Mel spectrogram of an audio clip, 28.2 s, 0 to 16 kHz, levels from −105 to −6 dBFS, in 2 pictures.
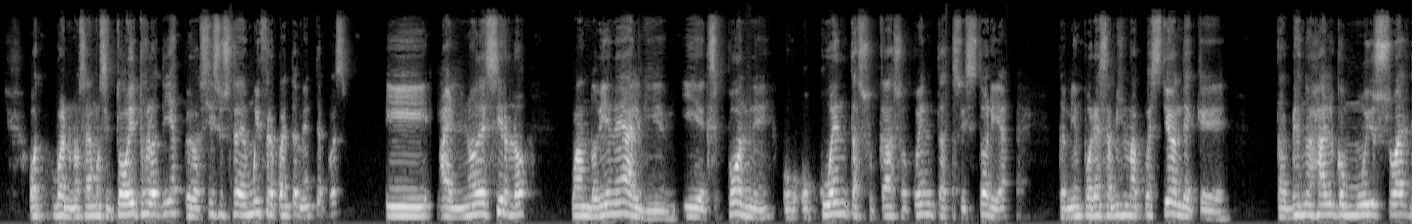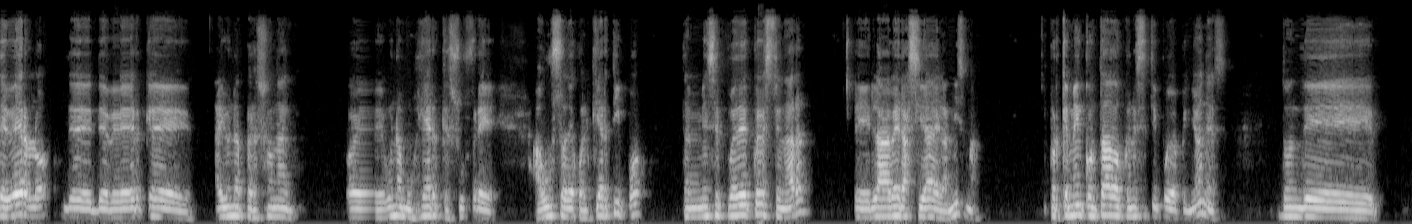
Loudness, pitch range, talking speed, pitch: -28 LUFS, 135-165 Hz, 180 wpm, 145 Hz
